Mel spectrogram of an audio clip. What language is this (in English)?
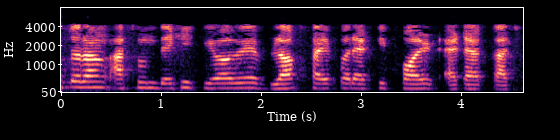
Bangla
